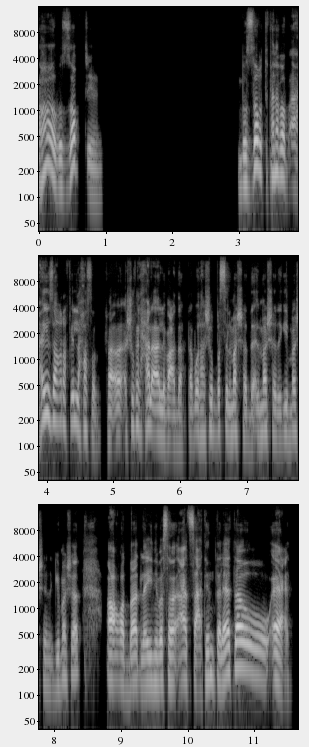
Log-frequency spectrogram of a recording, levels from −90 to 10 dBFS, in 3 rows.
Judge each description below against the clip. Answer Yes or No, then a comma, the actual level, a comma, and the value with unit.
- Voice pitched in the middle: Yes, medium, 145 Hz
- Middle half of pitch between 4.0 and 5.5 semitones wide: Yes, average, 4.5 semitones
